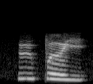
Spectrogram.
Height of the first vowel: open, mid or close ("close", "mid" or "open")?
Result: close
